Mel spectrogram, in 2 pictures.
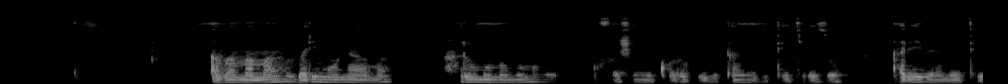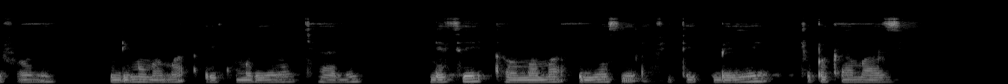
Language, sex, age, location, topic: Kinyarwanda, male, 18-24, Musanze, government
